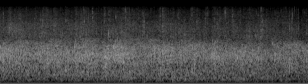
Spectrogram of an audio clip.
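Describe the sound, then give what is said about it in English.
An audience applauds a group of people on stage, the clapping dense and steady at an even loudness throughout. “And so this is less about like applauding. Well done for going to Berlin. It's just... Sometimes when you're fresh on a stage, it's just nice not to be silent, okay?”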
